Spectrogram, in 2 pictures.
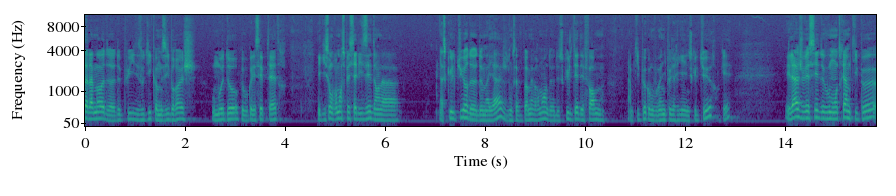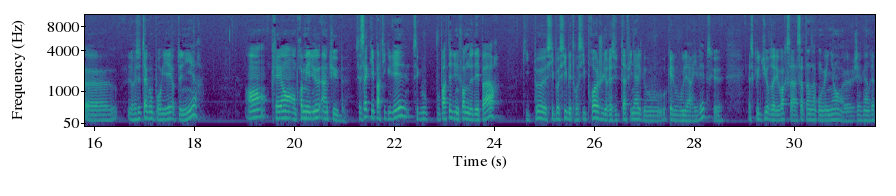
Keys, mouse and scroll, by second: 9.9 click.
